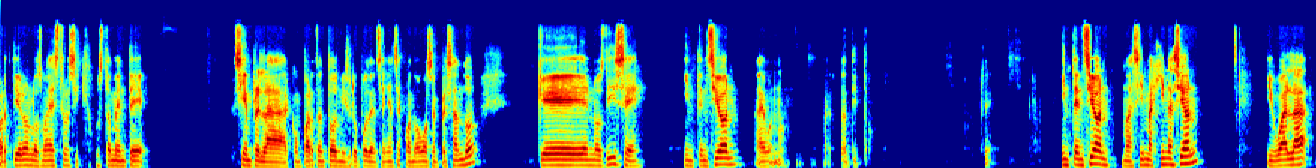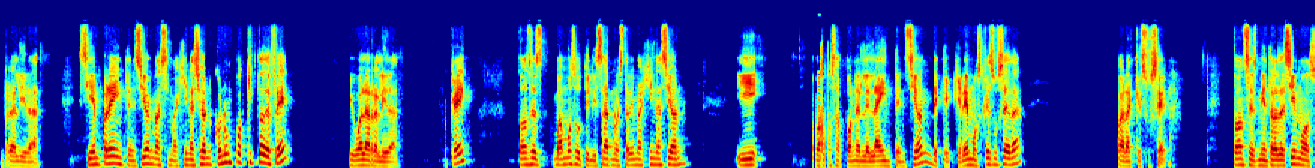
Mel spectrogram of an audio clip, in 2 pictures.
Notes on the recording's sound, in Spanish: Posteriormente se graba y se sube como podcast.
